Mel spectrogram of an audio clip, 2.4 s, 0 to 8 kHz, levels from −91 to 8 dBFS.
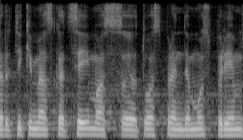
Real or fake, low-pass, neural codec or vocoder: real; 7.2 kHz; none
